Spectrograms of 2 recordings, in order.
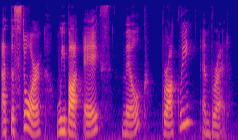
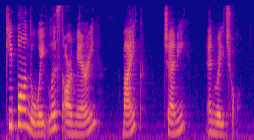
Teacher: When you are reading a list of something, whether they are nouns or phrases or verbs, when you're reading a list of 3 or more things, we're going to use rising intonation for everything on our list, except the last one. So we're going to have rising and then falling intonation.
